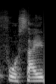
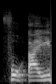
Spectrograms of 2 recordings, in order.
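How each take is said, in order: First: The middle consonant is an s sound. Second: The middle consonant is a k sound. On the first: "आप इसको फोसाई भी बोल सकते हो" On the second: "इसका pronunciation आप फोकाई भी कर सकते हो"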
